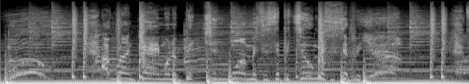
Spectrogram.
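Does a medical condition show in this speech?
No.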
